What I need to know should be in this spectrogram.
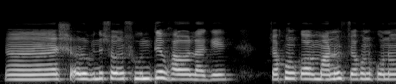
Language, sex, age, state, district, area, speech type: Bengali, female, 30-45, West Bengal, Malda, rural, spontaneous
